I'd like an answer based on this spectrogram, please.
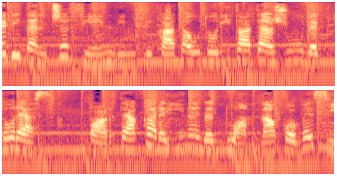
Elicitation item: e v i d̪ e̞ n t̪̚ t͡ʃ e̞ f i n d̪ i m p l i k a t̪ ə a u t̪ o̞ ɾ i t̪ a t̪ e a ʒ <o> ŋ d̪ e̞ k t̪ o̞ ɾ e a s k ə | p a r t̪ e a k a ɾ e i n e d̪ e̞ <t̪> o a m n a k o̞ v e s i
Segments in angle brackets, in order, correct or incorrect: incorrect: u, incorrect: d̪

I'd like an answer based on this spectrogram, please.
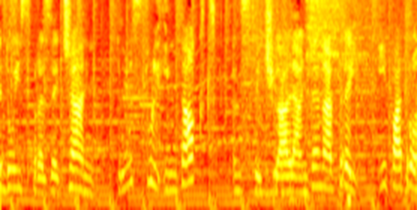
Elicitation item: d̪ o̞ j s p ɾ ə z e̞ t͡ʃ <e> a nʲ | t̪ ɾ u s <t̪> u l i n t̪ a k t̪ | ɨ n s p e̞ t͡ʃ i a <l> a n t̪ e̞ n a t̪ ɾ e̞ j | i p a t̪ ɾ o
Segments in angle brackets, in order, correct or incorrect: correct, correct, correct

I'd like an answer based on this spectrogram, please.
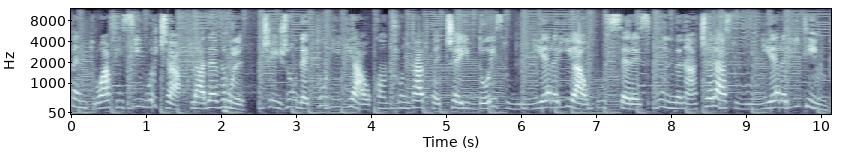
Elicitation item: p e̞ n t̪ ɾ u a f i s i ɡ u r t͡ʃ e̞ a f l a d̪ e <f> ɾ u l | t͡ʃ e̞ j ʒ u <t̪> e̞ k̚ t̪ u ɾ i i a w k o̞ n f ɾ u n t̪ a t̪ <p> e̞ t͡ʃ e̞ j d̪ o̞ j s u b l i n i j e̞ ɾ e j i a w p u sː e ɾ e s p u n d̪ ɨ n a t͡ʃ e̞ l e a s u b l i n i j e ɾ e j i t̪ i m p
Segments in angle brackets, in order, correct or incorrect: incorrect: v, incorrect: d̪, correct

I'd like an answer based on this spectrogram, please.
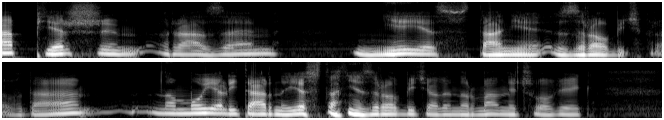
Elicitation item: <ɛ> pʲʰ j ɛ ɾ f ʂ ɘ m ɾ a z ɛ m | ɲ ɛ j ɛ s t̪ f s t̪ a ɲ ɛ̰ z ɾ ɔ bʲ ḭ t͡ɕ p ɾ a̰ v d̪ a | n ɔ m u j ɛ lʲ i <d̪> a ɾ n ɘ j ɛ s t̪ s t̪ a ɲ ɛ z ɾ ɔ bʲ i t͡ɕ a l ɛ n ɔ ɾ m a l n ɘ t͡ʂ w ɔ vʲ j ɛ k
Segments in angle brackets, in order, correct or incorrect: incorrect: a, incorrect: t̪

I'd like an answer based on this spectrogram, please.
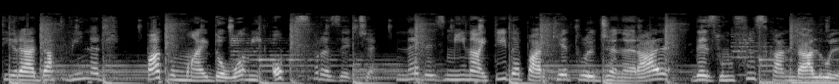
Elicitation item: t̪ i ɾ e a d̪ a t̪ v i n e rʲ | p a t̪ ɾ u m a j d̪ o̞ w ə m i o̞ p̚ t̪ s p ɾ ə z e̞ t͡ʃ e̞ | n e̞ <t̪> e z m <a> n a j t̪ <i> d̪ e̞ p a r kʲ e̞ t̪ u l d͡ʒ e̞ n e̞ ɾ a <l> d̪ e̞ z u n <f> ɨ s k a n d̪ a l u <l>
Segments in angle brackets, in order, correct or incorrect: incorrect: d̪, incorrect: i, correct, correct, correct, correct

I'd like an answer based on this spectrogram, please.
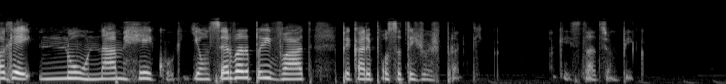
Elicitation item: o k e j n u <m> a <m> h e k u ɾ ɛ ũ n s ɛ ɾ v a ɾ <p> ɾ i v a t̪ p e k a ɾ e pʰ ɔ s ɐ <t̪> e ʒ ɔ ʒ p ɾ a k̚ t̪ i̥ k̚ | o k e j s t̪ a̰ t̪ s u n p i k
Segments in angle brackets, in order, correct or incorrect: incorrect: n, correct, correct, correct

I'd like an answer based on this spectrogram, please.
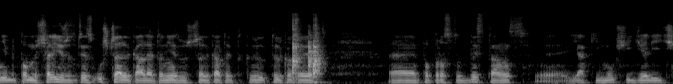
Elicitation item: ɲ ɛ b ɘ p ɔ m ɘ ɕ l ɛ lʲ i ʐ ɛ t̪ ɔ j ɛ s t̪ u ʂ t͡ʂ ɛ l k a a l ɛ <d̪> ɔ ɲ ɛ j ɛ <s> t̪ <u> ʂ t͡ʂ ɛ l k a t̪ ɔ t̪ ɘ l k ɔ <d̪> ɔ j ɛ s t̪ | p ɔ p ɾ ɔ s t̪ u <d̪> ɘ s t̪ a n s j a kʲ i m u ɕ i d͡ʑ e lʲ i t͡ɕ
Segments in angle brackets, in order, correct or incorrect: incorrect: t̪, correct, correct, incorrect: t̪, correct

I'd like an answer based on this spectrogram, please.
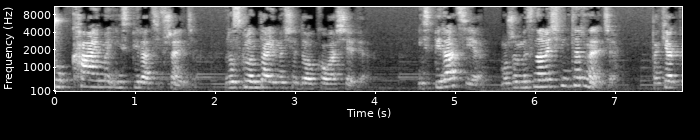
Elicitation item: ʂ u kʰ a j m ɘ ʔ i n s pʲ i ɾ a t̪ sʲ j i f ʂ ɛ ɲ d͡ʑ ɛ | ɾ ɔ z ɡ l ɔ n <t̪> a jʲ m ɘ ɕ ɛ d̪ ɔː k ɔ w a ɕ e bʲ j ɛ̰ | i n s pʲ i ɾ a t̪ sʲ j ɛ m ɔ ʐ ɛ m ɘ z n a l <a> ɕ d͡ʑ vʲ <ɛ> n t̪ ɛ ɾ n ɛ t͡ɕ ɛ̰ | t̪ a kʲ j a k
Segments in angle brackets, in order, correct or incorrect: incorrect: d̪, incorrect: ɛ, incorrect: i

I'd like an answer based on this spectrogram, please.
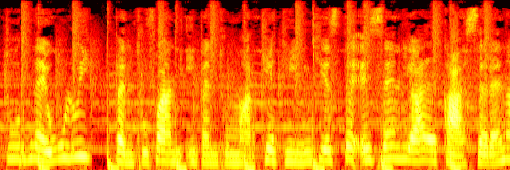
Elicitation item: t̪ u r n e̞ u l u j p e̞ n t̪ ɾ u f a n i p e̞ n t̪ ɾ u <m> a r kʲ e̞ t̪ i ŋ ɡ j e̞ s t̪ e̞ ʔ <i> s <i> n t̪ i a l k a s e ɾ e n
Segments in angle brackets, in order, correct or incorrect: correct, incorrect: e, incorrect: e

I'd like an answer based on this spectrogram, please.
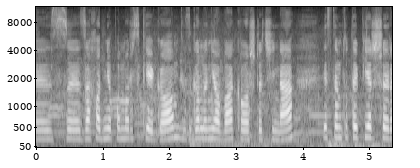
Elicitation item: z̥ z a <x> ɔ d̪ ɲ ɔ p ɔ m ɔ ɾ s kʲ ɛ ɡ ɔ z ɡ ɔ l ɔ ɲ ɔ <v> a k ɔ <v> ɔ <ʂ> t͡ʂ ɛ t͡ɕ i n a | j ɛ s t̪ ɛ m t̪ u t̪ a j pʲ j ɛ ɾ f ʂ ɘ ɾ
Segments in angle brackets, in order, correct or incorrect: correct, correct, incorrect: w, correct

